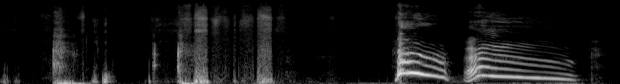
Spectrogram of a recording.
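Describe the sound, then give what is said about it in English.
A dog named Fritz, urged to talk to the crowd, lets out a few short, rough barks and grumbling huffs, then two loud, drawn-out vocalizations that slide downward in pitch like whining howls. No one speaks. “Hey, talk to the crowd, Fritz.”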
